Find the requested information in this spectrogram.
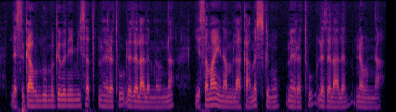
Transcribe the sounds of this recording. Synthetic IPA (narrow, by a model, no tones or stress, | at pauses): ləsɨɡahulːumɨɡɨβɨnjɛmːisət̪ʼmɨhɾət̪ʰuləzəlaləmnəwɨnːa | jɛsəmajɪnamlakʰaməsɡɨnumɨhɾət̪ʰuləzəlaləmnəwɨnːa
